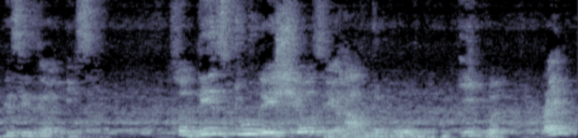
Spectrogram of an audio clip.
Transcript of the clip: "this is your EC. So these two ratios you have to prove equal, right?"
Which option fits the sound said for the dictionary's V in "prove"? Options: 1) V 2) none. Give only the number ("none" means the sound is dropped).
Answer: 2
